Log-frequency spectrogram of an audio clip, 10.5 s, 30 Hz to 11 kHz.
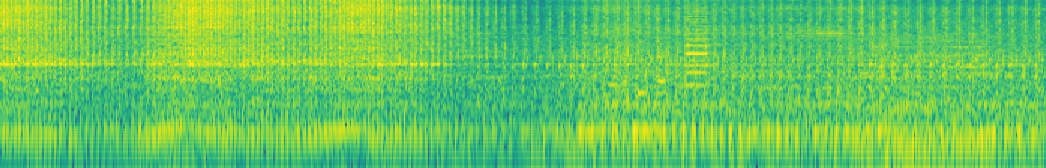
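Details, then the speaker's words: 2017 Royal Enfield Bullet Electra 350 UCE single-cylinder motorcycle idling with loud sharp "kat kat" ticking over its slow thump, resembling hydraulic tappet noise; cause not confirmed in clip; engine top-end ticking. "तो guys आज की जो video है वो है कि एक Electra है 2017 मॉडल और उसमें कट कट कट कट की आवाज़ आ रही है, जैसे कि इंजन में कुछ बज रहा हो। तो अगर आप देखोगे तो आप भी कहोगे कि ये हाइड्रोलिक की आवाज़ है।"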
